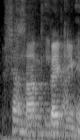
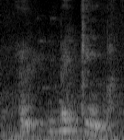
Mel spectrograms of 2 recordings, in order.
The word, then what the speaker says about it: Peckinpah: Sam Peckinpah. Es que yo pronuncio bien. Sam Peckinpah. Siempre ponemos esdrújulas, joder. Peckinpah.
